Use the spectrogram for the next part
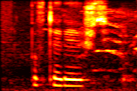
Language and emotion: Russian, neutral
